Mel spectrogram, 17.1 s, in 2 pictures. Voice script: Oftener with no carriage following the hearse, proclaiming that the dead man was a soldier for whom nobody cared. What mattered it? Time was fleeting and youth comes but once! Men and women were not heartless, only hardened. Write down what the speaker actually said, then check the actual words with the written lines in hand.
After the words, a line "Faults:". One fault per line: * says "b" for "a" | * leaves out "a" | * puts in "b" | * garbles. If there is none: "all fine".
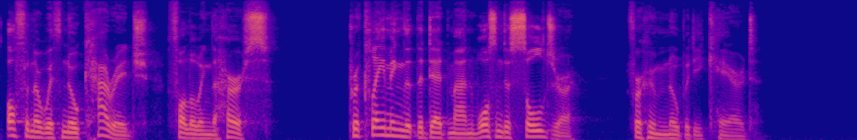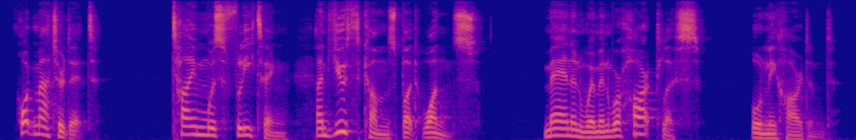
Oftener with no carriage following the hearse, proclaiming that the dead man wasn't a soldier for whom nobody cared. What mattered it? Time was fleeting and youth comes but once! Men and women were heartless, only hardened.
Faults:
* says "wasn't" for "was"
* leaves out "not"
